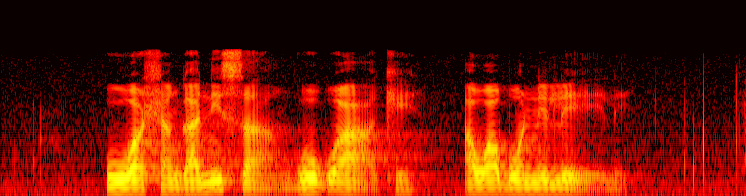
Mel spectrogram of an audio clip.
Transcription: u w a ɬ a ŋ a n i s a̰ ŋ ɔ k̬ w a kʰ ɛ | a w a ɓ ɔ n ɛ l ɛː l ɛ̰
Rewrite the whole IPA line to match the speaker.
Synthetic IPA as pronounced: u w a ɬ a ŋ a n i s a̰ ŋ ɔ k̬ w a kʰ ɛ | a w a ɓ ɔ n ɛ l ɛː l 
